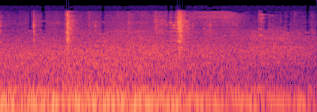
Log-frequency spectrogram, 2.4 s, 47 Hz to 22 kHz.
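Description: Rattling, moped-like buzz of a Shahed-136 kamikaze drone's two-stroke engine, with two sharp cracks about half a second and about a second and a half in. The sound starts to fade near the end.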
